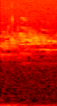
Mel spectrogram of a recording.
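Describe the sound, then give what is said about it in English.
Faint, high birdsong, a thin continuous warbling with no voices, set against a low ambient rumble: a blackbird and a grey warbler singing. “There's a blackbird singing and a grey warbler.”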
